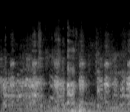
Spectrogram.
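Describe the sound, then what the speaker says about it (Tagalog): A flock of pet laying hens keeps up a constant, overlapping clucking close at hand, over a low steady hum. "Ayan yung mga king mga lagang manok,"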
